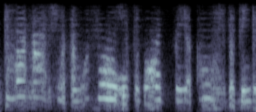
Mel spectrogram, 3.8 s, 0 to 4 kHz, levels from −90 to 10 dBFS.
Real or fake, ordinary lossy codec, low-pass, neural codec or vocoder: fake; AAC, 32 kbps; 3.6 kHz; codec, 44.1 kHz, 0.9 kbps, DAC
